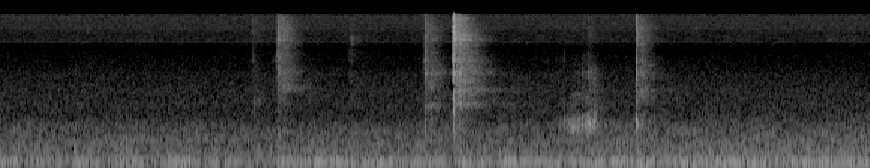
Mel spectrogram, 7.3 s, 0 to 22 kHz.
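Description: Glock 19X 9mm pistol firing about half a dozen shots at an uneven pace between about two and five and a half seconds in, the loudest near four seconds; the sharp cracks come through faintly.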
